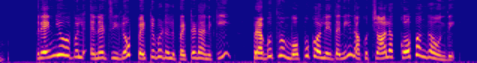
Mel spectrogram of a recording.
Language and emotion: Telugu, angry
